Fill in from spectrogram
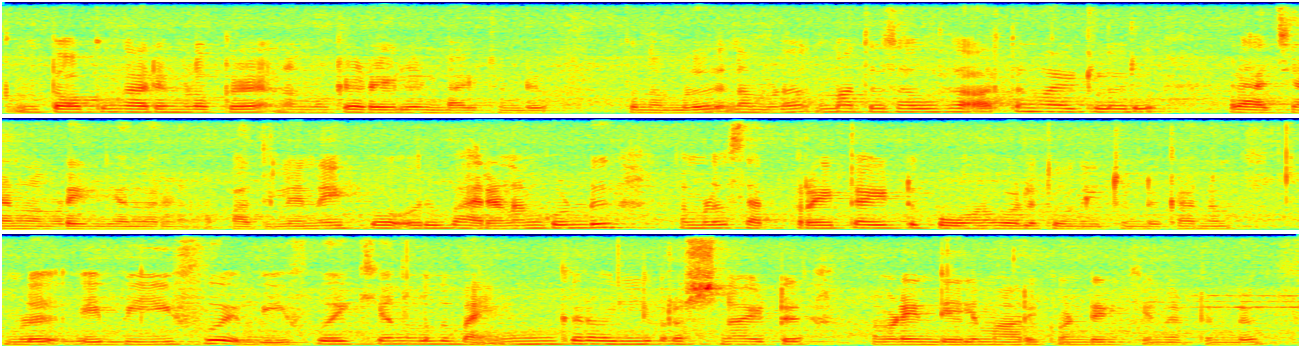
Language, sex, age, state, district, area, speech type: Malayalam, female, 18-30, Kerala, Malappuram, rural, spontaneous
